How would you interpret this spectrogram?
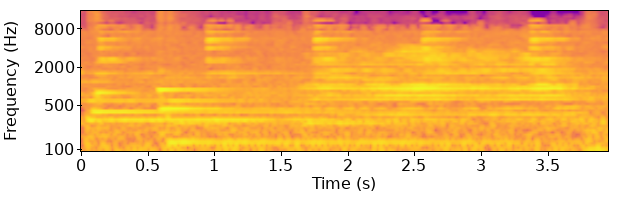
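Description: A train horn blares in long, steady chords over the deep, constant rumble of a moving train, loud, with no voices.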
